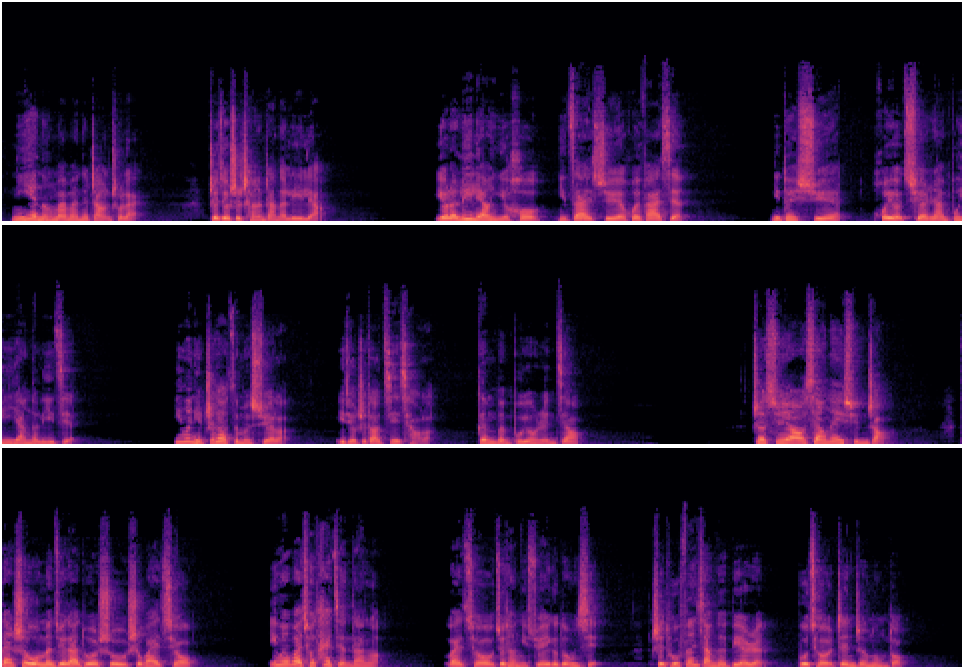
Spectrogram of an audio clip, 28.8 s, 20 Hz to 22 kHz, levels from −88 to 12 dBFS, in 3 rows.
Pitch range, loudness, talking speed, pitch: 180-265 Hz, -22 LUFS, 235 characters per minute, 200 Hz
